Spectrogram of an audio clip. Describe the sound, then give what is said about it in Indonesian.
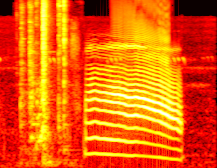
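The door of a large toy cupboard in a playroom creaks open in one loud, drawn-out squeal lasting about a second, slightly falling in pitch, after a few brief rustling knocks. “Ternyata bunyi derit itu berasal dari pintu lemari besar tempat aneka mainan milik Keisha.”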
